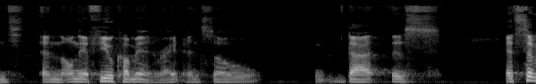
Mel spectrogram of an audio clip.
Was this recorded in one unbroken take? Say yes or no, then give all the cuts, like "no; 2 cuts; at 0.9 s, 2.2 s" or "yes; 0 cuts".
yes; 0 cuts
